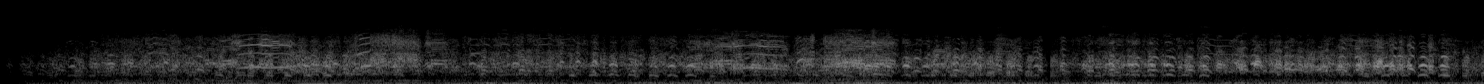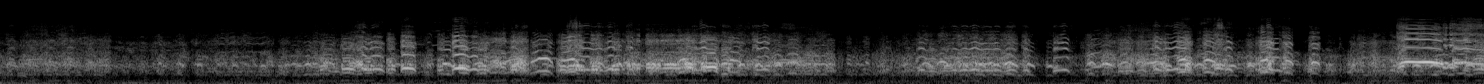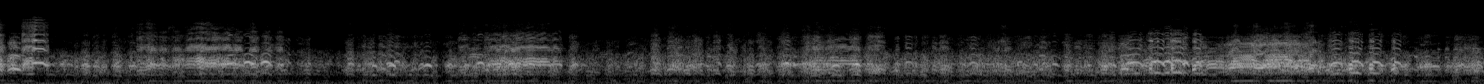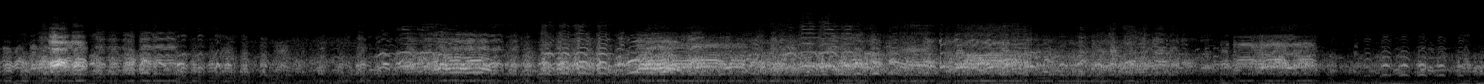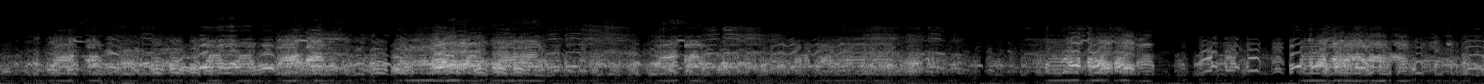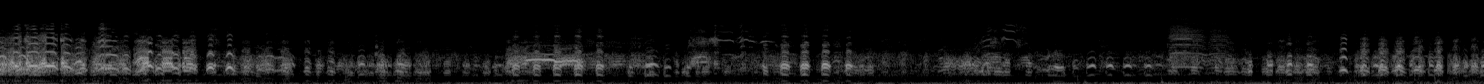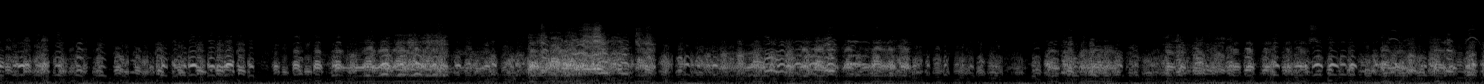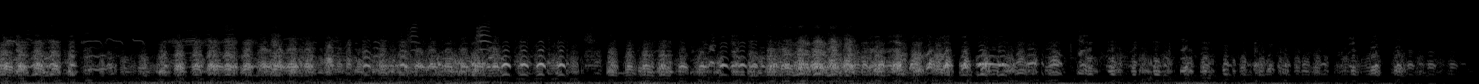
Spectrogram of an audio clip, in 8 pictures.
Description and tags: Geese Horde Honk
Big geese horde screaming, exterior, recorded at Kuhhorst, Germany, with a Senheiser shotgun mic (sorry, didn't take a look at the model) and an H4N Zoom recorder.
rural, farm, violent, crayz, countryside, geese, goose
